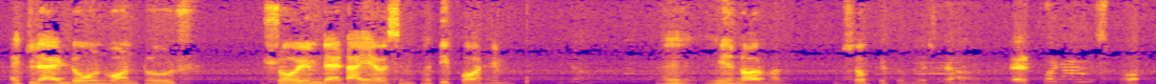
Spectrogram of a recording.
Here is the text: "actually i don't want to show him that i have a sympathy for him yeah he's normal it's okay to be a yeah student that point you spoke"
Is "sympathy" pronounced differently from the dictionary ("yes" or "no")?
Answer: yes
